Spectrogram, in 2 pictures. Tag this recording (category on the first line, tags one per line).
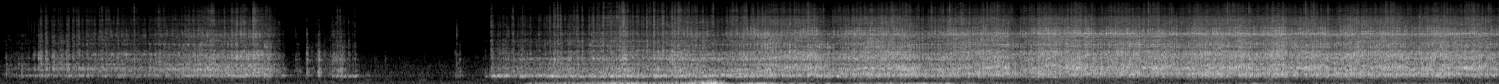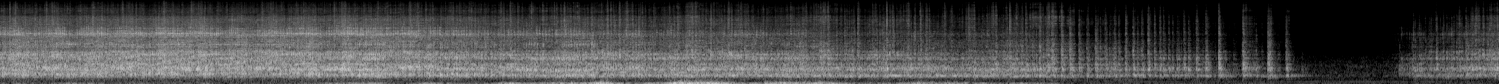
Sound effects > Other mechanisms, engines, machines
machinery
air
dustin-mizer
Blue-brand
blow
machine
cartoon
vehicle
Blue-Snowball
